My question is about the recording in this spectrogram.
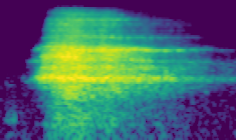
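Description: A deep, slow breath taken in through the nose down into the belly and then let go. It is one long, soft, airy rush that swells quickly and fades gradually over about two seconds, with no talking.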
